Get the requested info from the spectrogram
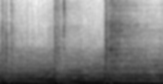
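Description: Punk rock band playing live: electric guitar, bass guitar and drum kit, with drum hits about a second in and again a little later, and a long low note coming in near the end.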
